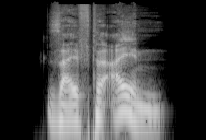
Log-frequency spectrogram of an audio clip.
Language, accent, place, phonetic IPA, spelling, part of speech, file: German, Germany, Berlin, [ˈzaɪ̯ftə ˈʔaɪ̯n], seifte ein, verb, De-seifte ein.ogg
- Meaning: inflection of einseifen: 1. first/third-person singular preterite 2. first/third-person singular subjunctive II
